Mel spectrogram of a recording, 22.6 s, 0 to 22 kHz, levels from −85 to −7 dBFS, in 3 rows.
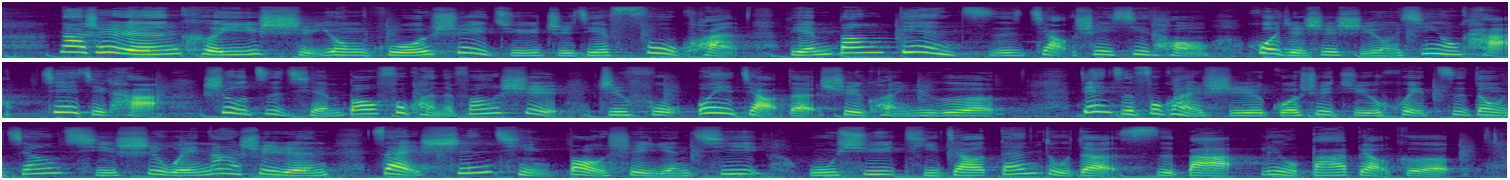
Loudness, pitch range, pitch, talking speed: -22 LUFS, 195-310 Hz, 245 Hz, 235 characters per minute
